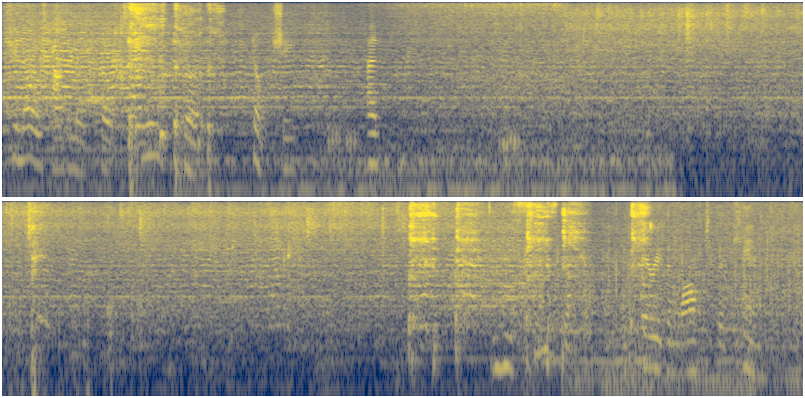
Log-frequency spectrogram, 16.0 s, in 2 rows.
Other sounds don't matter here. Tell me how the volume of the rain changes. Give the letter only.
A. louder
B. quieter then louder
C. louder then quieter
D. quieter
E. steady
E.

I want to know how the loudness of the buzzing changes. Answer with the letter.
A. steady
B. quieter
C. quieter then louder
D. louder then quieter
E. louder
C.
